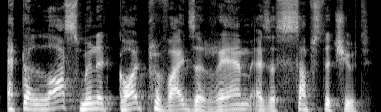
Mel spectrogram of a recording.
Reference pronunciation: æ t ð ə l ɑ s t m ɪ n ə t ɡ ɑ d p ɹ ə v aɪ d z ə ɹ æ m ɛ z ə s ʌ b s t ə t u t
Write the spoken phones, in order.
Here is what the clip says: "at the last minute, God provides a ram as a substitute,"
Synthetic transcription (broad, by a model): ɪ t ð ə l ɑ s t m ɪ n ə t ɡ ɑ d p ɹ ə v aɪ d z ə ɹ æ m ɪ z ə s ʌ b s t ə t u t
